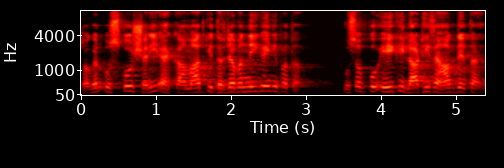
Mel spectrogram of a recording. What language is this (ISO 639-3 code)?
urd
